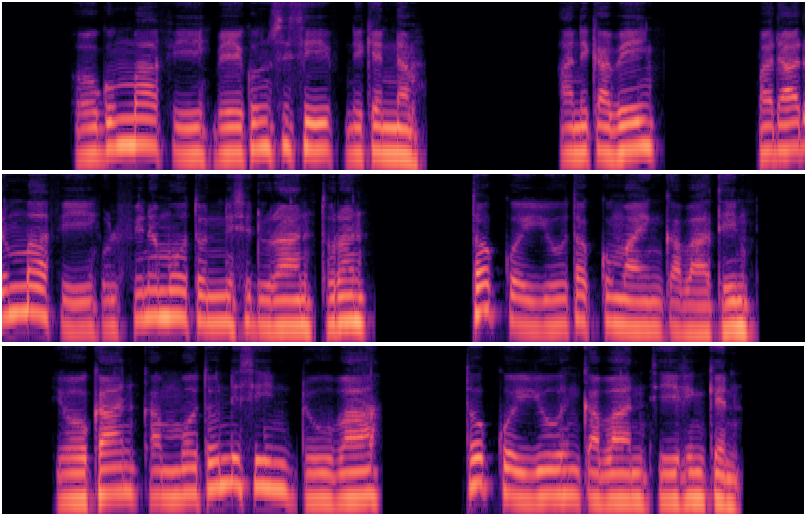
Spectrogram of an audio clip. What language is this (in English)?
Oromo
